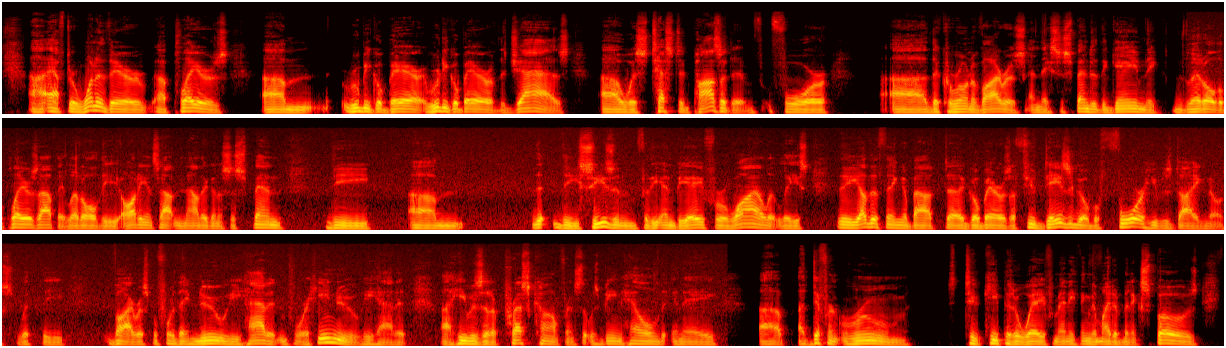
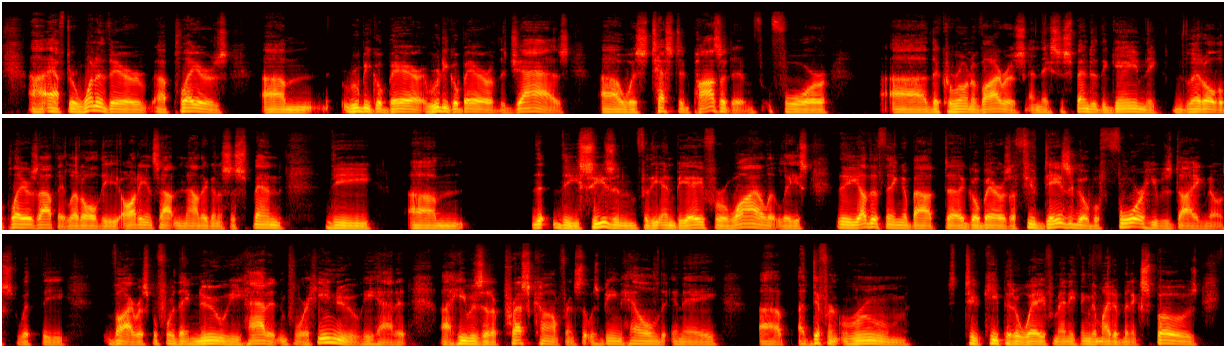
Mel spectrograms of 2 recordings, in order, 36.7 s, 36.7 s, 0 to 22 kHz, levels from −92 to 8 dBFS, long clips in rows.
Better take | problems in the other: second | hiss; faint; from 12 to 32 s; 30 dB below the speech

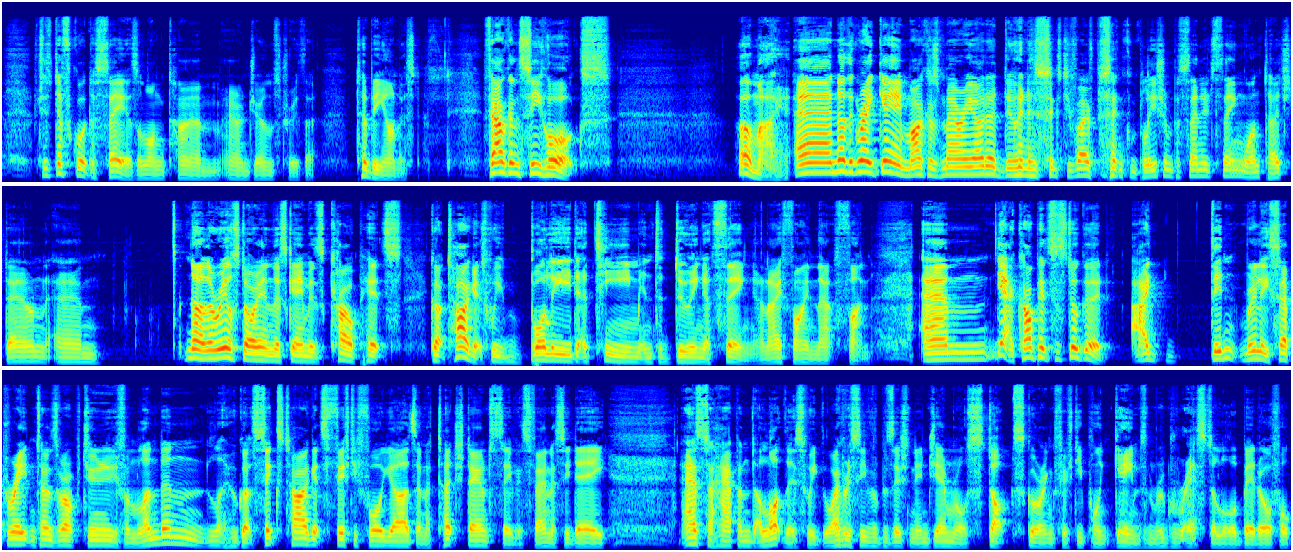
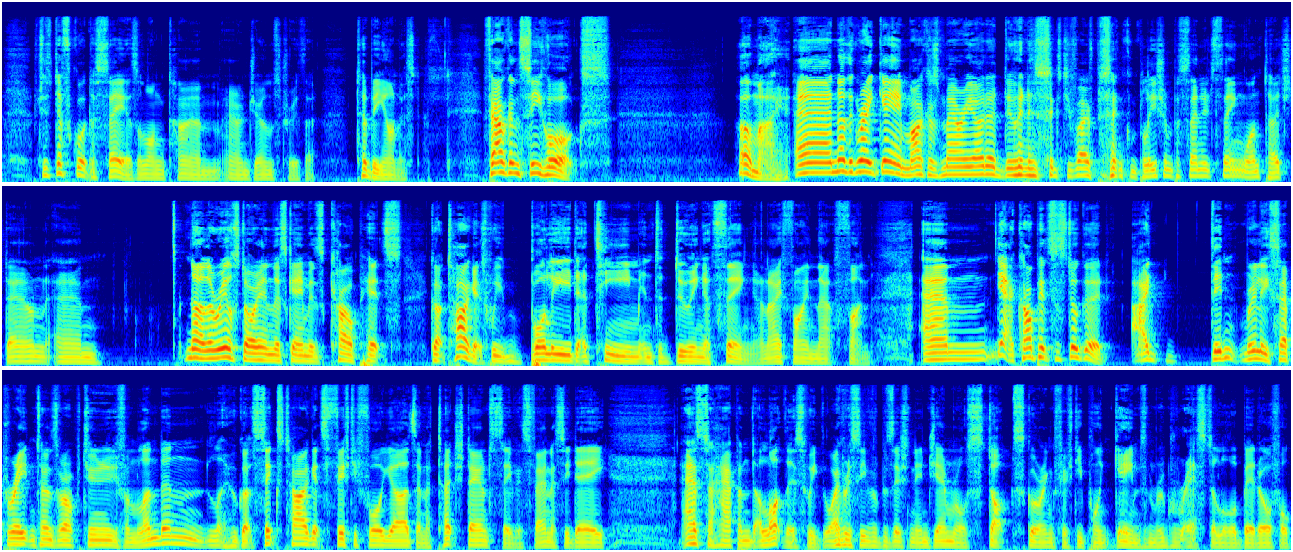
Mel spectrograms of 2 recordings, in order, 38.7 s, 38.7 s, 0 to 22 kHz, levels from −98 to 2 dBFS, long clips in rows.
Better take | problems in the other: second | thin; somewhat; fading below 400 Hz

